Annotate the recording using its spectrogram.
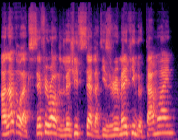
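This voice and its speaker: A man with a French accent, a podcast co-host rambling excitedly about a game in casual chat full of filler words and swearing. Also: high-pitched, a little fast.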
